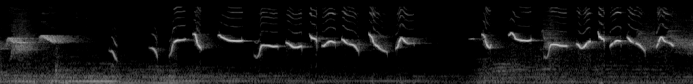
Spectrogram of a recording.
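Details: Javan grey-throated white-eye singing actively in the loud ngeplong style, trading song with other birds. A clear sharp whistled phrase of fast swooping, up-and-down notes repeats in two bursts after a buzzy descending series, with a short pause between them.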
